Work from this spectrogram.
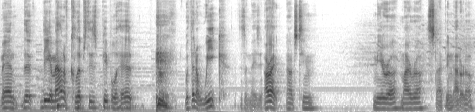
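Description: A hoarse young man in his twenties, with his voice nearly gone, giving excitable, swear-filled reaction commentary from a headset in his bedroom. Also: medium pitch, measured pace, soft background music. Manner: excitable, swears often, stammers and laughs. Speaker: YouTuber reacting to a gaming montage. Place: bedroom indoors. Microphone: over-ear headset.

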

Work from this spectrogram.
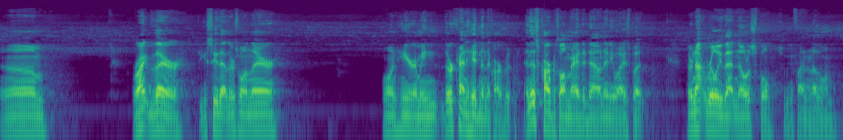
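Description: A man in his thirties giving a casual, unscripted walkthrough to camera in an informal, rambling way, with pauses as he handles gear. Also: low voice, steady tone. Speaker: vlogger giving a boat tour. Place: home garage with the door open.

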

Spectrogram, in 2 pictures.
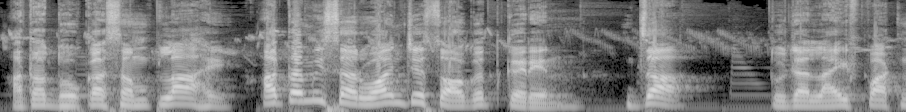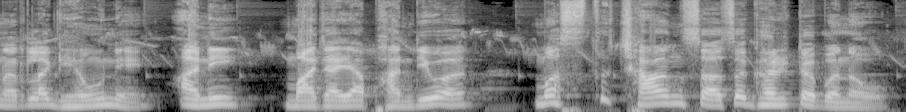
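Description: A man voicing a stern but secretly kind talking tree in a children's moral story cartoon, with emphatic, drawn-out scolding. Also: on the high side, expressive, faint music behind, natural voice. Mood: welcoming.

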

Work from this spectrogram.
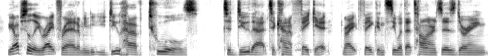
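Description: A lower-pitched man with a slight cold, talking through ideas in a casual podcast chat. He explains at length and restarts his sentences often. The sound is dry and close, with no room echo. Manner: explanatory, thinks aloud with restarts. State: has a cold, sniffling. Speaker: podcast host, coach. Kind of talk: casual expert discussion.

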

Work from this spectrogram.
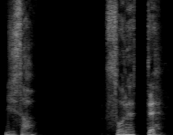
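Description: A man acting in a radio drama as a middle-aged father of a grown daughter, with a husky voice. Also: mid-range voice, steady tone, takes it slowly, warm tone. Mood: concerned.

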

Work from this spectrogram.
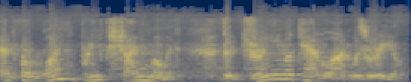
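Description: An actor playing an earnest younger children's TV storyteller, narrating a storybook tale in a grand, dramatic way. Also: male voice, on the high side, lively intonation, slow, recorded from a distance. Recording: muffled, noisy, roomy old TV tape.

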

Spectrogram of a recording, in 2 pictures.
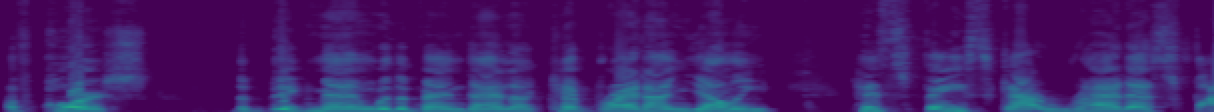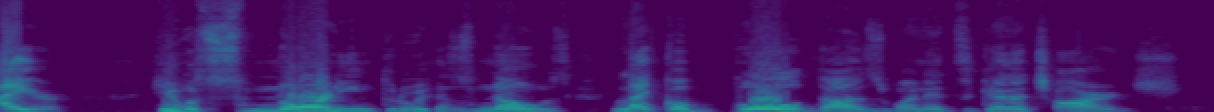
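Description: A man's voice: high-pitched, animated, slow, pitched above the performer's own voice, exaggerated voice. A man reading a picture book as a young girl earnestly and expressively telling her story. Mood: animated, tense. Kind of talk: scripted picture-book read-aloud.

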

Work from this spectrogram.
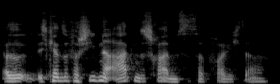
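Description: A man in his forties with a slightly high voice, creaky and husky. He puts casual, conversational questions as an interview host. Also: fast talker. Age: 40s. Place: small attic room, indoors. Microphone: shared desk microphone.

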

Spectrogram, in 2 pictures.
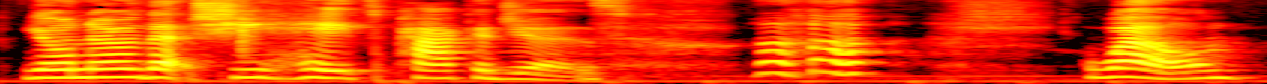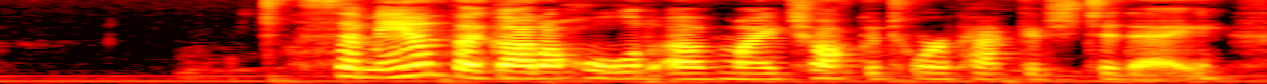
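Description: A woman's voice: on the high side, a bit bright. A woman in her forties hosting a live craft demonstration from her studio, chatty and gushing, greeting viewers by name as she works.

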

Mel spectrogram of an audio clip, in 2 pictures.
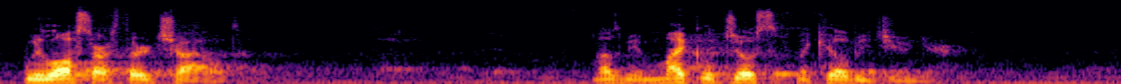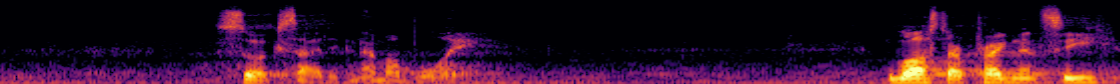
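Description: A middle-aged American man preaching a personal, emphatic sermon with dramatic dynamics, as a pastor on a large church stage. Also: fairly high pitch. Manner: emphatic, dramatic swings from hushed to shouting. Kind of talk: impassioned sermon with personal storytelling. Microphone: worn microphone, hands free. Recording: reverberant large hall sound system.

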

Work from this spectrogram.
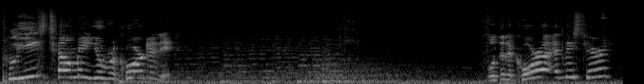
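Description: An actor playing a wisecracking male robot gunslinger in a video game, full of quick sarcastic quips. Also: extremely high pitch, expressive, over music. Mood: teasing banter. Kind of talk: video game cutscene acting.

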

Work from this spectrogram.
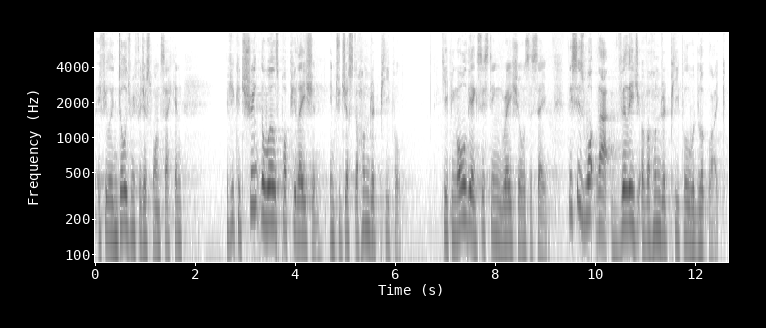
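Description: Earnest male speaker, measured delivery, big reverberant hall. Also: medium pitch, a little mellow. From North West England. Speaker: award recipient giving a graduation speech. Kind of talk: prepared ceremonial speech. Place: large wood-panelled ceremony hall. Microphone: lectern microphones.

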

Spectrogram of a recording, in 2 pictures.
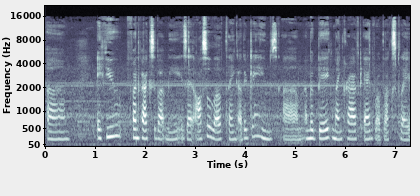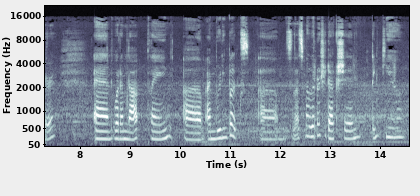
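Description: A woman's voice: a little high, fairly even intonation, measured pace, gravelly. Teen American girl, friendly and hesitant, noisy recording. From United States. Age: teens. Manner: friendly, many hesitant ums. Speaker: contestant. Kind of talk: casual self-introduction.

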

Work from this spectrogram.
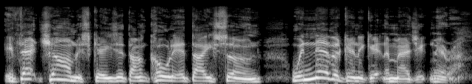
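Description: A man's voice: fairly high pitch, big pitch swings, fairly quick, dry recording, clean studio sound. A man voicing a burly, blustering but loyal bandit sidekick in a video game, with a Cockney accent and blunt, slangy manner. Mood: grumbling, blunt. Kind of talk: animated video game character acting.

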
